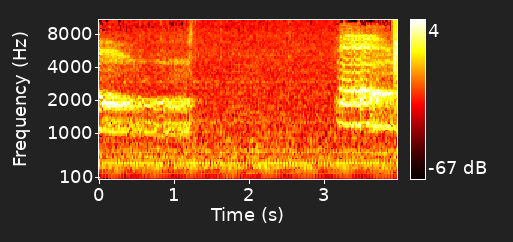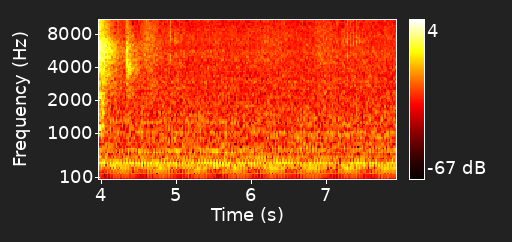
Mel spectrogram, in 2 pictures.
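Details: Sietong, a pet cat, gives two drawn-out meows: a level, steady one at the start, then a shorter, brighter one a few seconds later, over a constant low indoor hum.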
